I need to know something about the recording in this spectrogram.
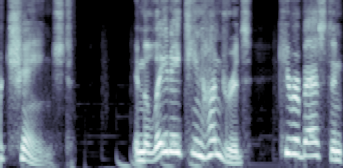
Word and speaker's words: Kiribati: Its name, Kiribati, is the local pronunciation of Gilbert's reclaimed legacy spoken in island rhythm.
